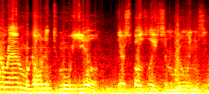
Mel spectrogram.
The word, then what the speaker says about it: Muyil: uh stopped here at muyil and that's how you pronounce it new year new that is really convenient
